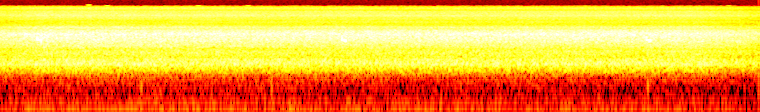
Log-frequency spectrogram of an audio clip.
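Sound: beeps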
